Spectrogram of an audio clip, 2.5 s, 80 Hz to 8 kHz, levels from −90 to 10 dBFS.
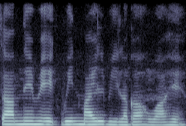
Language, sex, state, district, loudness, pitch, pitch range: Hindi, female, Arunachal Pradesh, Lower Dibang Valley, -17 LUFS, 195 Hz, 180-200 Hz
